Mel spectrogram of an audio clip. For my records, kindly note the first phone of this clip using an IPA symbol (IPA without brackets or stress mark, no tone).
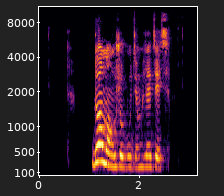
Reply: d̪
